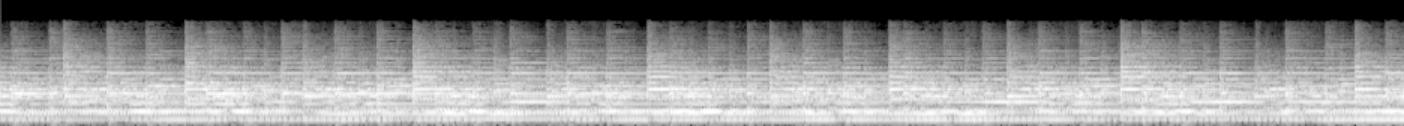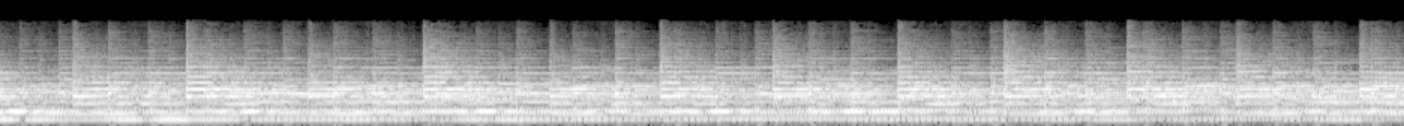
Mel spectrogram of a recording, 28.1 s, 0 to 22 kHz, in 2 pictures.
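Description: Scampanotata on a three-bell set in E-flat, bronze church bells cast by De Poli in 1947. The bells hang still while the ringer pulls ropes tied to the clappers, striking them by hand in a fast, continuous rhythm, each stroke ringing on into the next.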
